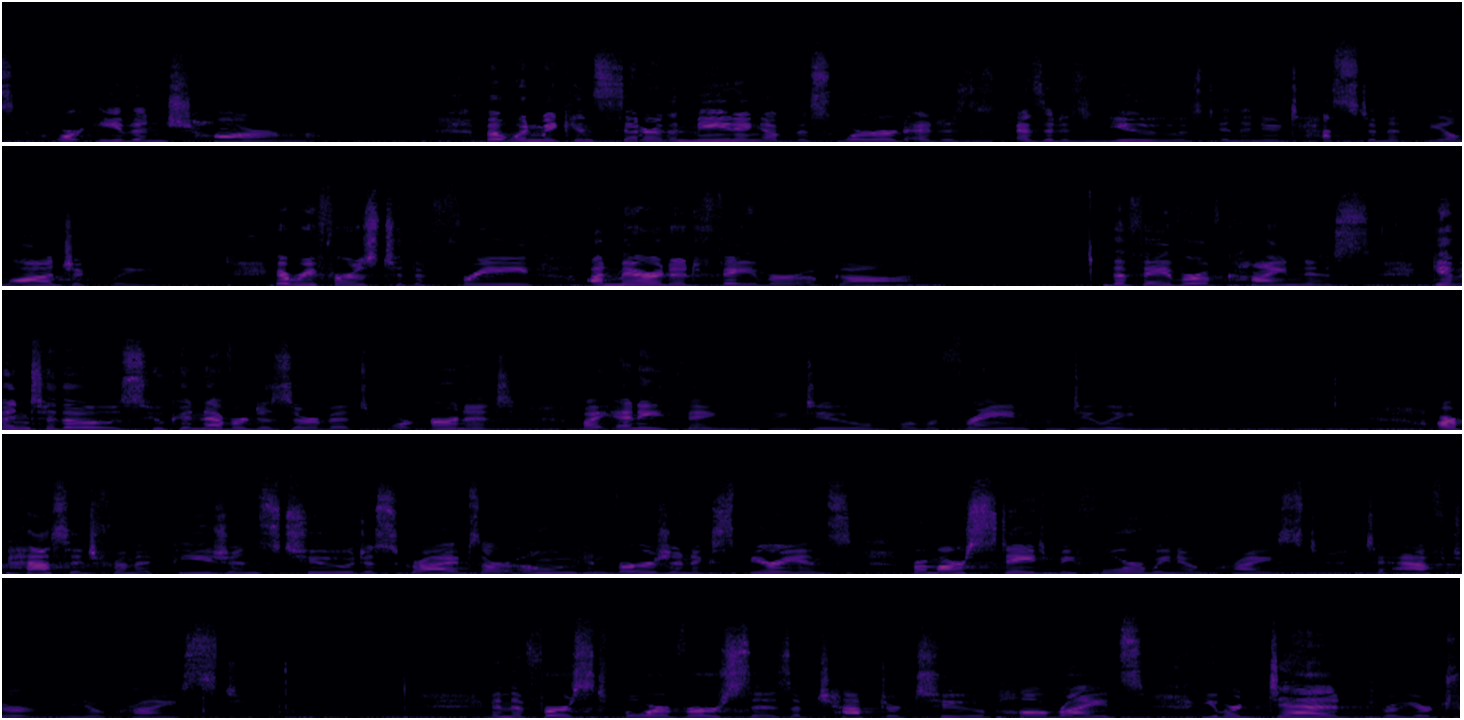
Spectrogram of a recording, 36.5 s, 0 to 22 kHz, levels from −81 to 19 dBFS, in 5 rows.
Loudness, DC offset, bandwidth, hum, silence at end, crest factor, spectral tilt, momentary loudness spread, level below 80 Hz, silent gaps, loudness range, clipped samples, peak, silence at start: -56 LUFS; under 0.1%; 16 kHz; none; 0 s; 24 dB; -1 dB/octave; 14 LU; -70 dBFS; none; 6 LU; under 0.1%; -34 dBFS; 0 s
